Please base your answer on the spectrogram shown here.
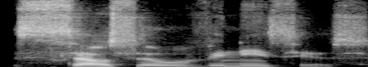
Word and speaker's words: Celso Vinicius: Celso Vinicius.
